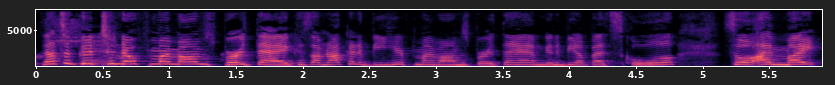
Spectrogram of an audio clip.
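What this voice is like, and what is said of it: Long Island accent. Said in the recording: “I'm from Long Island. ... I hear your accent.”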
